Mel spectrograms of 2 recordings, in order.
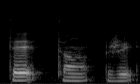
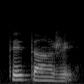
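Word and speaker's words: Taittinger: theta a theta a theta G so you see how we don't pronounce the ER at the end of those two names it's just a at the end boundary theta G next you have another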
